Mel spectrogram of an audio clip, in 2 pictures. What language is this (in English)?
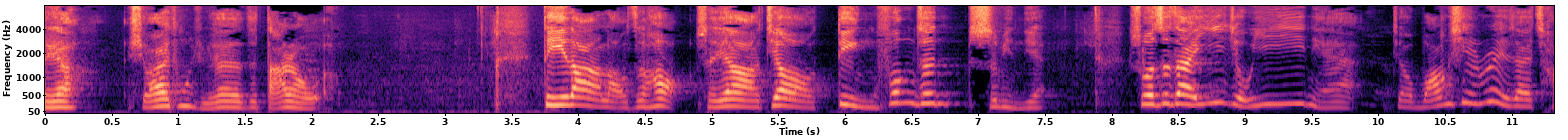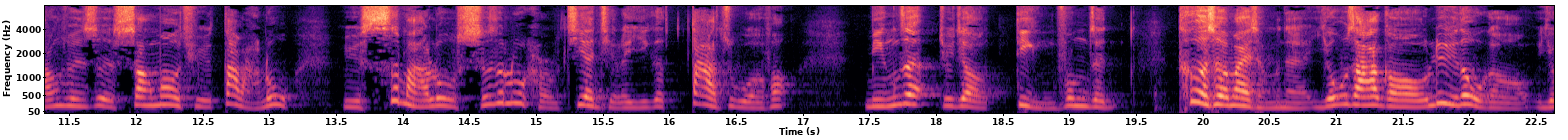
Chinese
